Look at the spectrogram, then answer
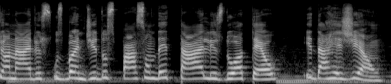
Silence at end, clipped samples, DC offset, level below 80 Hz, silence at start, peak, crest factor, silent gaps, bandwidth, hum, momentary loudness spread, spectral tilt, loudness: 0.1 s; under 0.1%; under 0.1%; -60 dBFS; 0 s; -4 dBFS; 14 dB; none; over 20 kHz; none; 3 LU; -3 dB/octave; -17 LUFS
